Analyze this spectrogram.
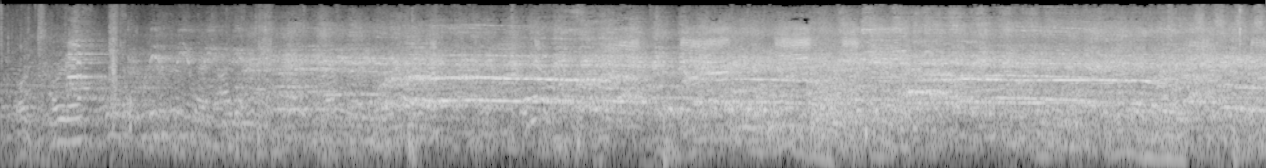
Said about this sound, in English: As we make our way into the massive show hall, nothing can prepare you for the collective sound of ducks, turkeys, geese, and chickens, all talking away to each other.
